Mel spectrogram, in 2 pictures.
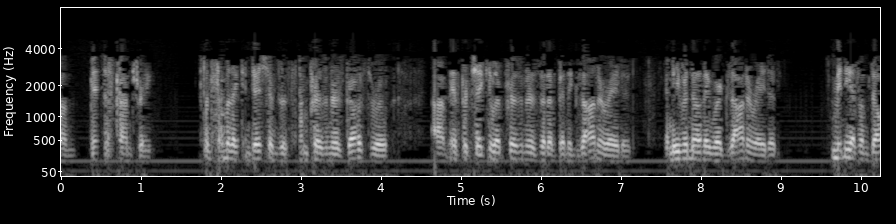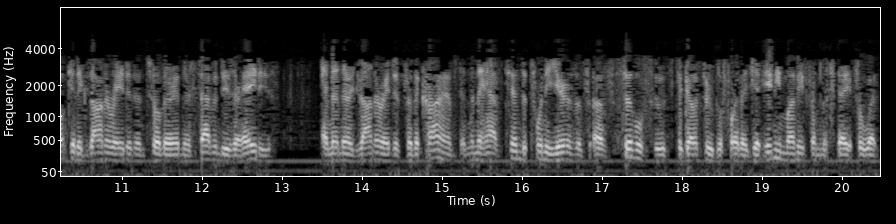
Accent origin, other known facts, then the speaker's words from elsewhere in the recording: Pasadena, Texas, United States; now in Austin, United States; No, ma'am. I'm from Texas. I was born in Pasadena, Texas.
